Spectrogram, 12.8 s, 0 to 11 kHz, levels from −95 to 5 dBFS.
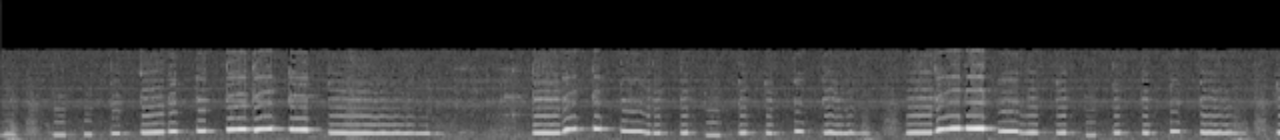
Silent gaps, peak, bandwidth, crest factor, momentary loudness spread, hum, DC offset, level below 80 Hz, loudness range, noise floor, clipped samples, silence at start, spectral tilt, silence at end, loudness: none; 0 dBFS; 7.4 kHz; 18 dB; 20 LU; none; under 0.1%; -52 dBFS; 7 LU; -46 dBFS; under 0.1%; 0 s; -3 dB/octave; 0 s; -18 LUFS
